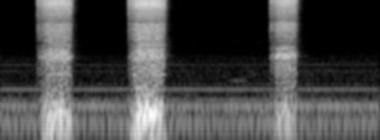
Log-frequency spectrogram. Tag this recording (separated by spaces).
aerosol air bathroom can compressed deodorant gas pressure spray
